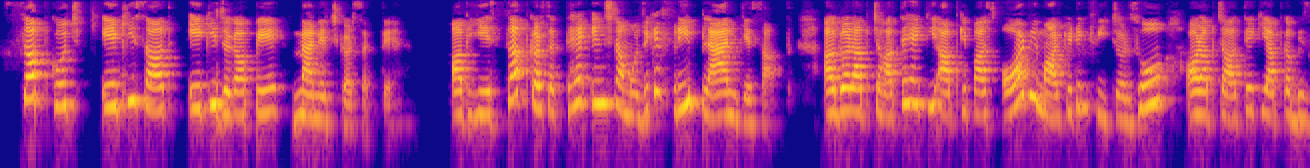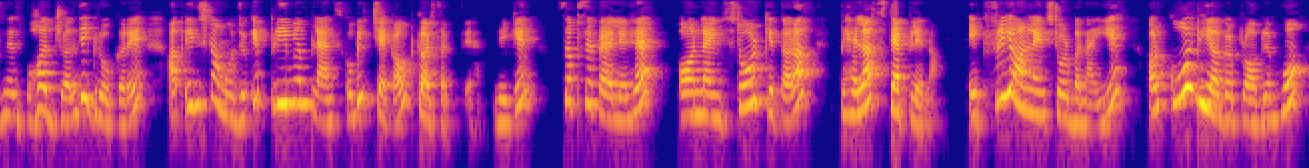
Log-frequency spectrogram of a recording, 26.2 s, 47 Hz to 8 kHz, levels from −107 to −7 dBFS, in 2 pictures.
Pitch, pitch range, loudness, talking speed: 275 Hz, 235-345 Hz, -20 LUFS, 185 wpm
